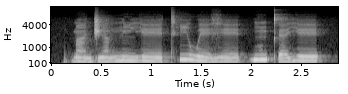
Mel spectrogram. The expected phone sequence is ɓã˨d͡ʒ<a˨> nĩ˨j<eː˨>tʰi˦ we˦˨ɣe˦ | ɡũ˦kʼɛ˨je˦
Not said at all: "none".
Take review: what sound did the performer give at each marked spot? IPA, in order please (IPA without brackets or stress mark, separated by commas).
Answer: ã˨, eː˨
